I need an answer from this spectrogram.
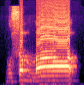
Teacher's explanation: مسمن کا جو وقف ہوگا مسمى میم کو لمبا کر دیں گے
